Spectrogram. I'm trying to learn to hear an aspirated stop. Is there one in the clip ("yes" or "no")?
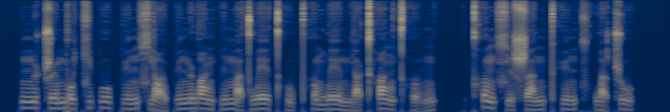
yes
